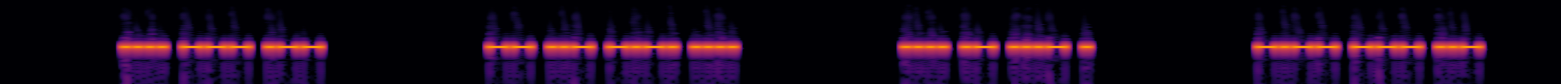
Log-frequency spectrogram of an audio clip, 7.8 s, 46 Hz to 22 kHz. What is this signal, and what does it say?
Morse code, heard as a keyed tone, about 40 wpm, 700 Hz. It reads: HOW MUCH HAVE YOU
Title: 4x Word-Spacing - Sentences from Top 300 Words - 40wpm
